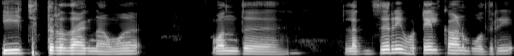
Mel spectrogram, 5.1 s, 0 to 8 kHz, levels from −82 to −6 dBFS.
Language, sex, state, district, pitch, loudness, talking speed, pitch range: Kannada, male, Karnataka, Dharwad, 150 Hz, -19 LUFS, 95 wpm, 140-165 Hz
